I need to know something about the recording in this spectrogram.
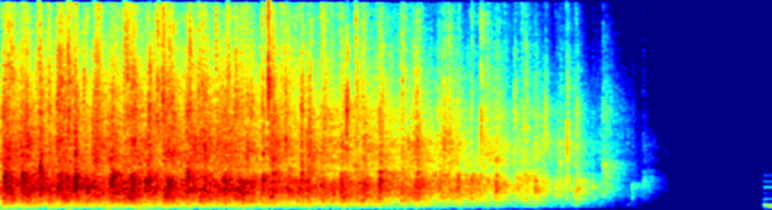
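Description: Audience applauding, many hands clapping at once, the applause dying away about five seconds in.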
